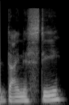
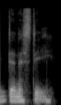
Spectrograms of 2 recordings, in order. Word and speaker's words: dynasty: of of the Merovingian Dynasty or Dynasty uh the British say Dynasty it's kind of weird but when to watch the crown enough you're like oh wow yeah I kind of get why they say that and it starts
